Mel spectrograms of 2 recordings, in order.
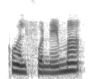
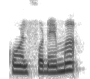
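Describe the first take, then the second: Both takes have the same delivery.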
